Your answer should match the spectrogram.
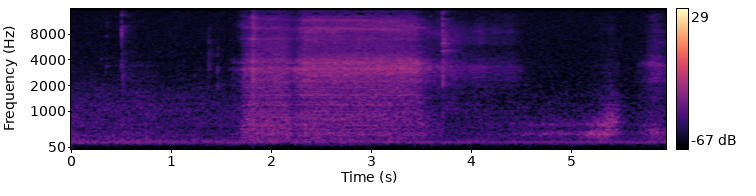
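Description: An e-cigarette coil fires on a max-VG e-liquid, producing a faint, steady hiss of vapour that lasts about two seconds, with a few soft clicks and rustles before and after.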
